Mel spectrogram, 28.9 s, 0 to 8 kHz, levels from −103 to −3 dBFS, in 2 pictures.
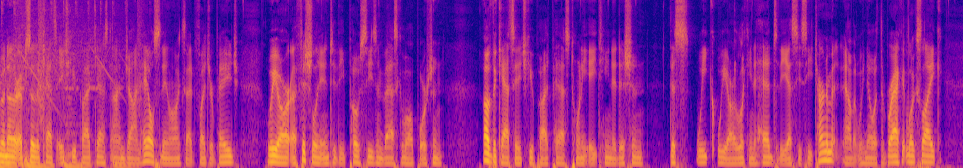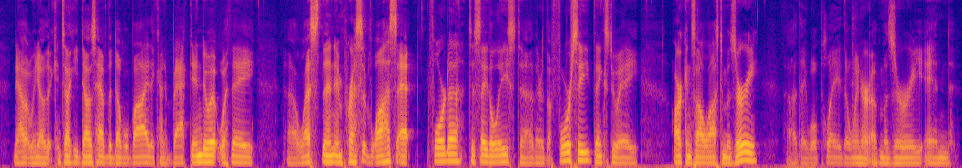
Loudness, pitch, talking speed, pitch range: -26 LUFS, 100 Hz, 210 wpm, 95-110 Hz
